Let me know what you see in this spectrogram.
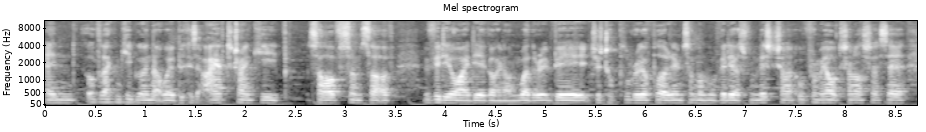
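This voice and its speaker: Over noticeable background noise, a man with a British accent speaks very fast at a fairly low pitch. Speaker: videographer and photographer, YouTuber. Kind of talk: channel intro vlog. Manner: casual, energetic.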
